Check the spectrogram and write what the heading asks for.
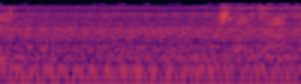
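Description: Tractor engine running at a steady speed, heard from inside the tractor's cab while it drives.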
